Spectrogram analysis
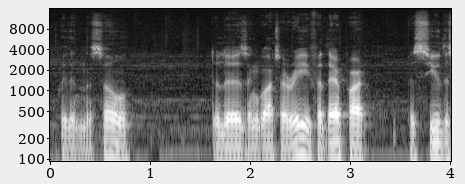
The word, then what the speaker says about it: Guattari: Pretty sure Guattari rhymes with Atari. No, Guattari. Unless you're saying it Atari. Like a French person would say Atari.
